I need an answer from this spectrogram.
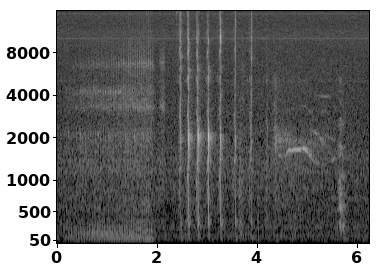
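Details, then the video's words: Pet dog snoring indoors: a low, rattling, pulsed snore lasting about two seconds, then a quick run of sharp clicks with a faint high squeak in a quiet room. "Funniest snoring dog ever"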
